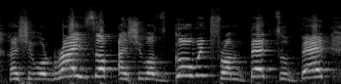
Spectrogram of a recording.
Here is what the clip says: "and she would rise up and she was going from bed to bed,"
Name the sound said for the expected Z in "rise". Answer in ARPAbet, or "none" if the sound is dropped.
Z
